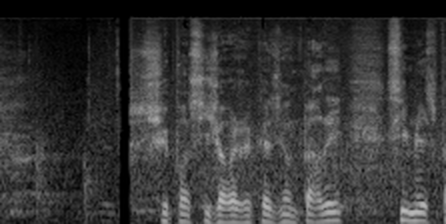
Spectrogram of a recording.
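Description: An elderly man speaks calmly into microphones close by.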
